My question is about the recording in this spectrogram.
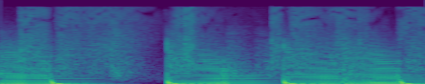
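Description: An electronic beat with a kick drum and a low bass synth, in punchy notes that start sharply and fade between hits.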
